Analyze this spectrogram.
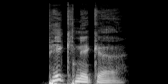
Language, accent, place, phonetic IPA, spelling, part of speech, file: German, Germany, Berlin, [ˈpɪkˌnɪkə], picknicke, verb, De-picknicke.ogg
- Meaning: inflection of picknicken: 1. first-person singular present 2. singular imperative 3. first/third-person singular subjunctive I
